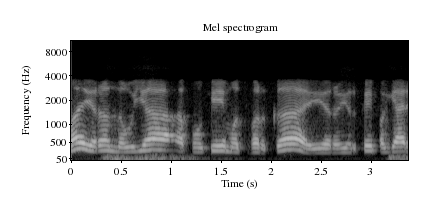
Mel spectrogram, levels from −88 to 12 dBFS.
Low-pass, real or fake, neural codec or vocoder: 7.2 kHz; real; none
